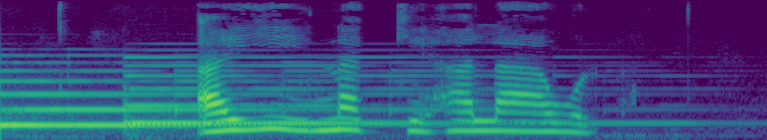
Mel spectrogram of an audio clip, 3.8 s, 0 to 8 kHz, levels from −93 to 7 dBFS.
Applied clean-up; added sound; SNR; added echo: none; Piano; 1 dB; none.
